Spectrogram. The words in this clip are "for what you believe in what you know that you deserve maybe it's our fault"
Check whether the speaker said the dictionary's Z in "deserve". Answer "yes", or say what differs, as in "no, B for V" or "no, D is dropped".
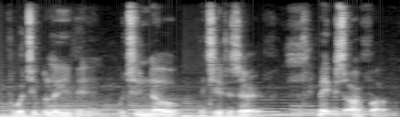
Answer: yes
